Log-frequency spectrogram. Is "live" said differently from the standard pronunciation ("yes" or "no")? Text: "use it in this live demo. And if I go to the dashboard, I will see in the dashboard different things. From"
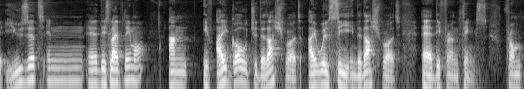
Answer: yes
